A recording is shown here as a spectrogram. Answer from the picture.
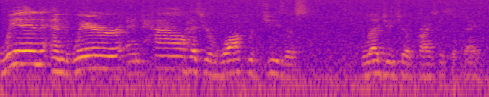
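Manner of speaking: loud, rising sermon oratory; impassioned preaching. Real, not acted. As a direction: preach it hard to the room. Preaching at full force after mic.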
